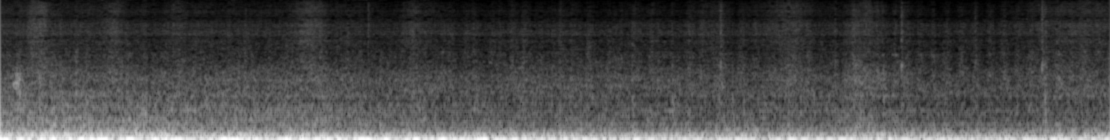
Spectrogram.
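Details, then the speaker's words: Rolls-Royce Silver Shadow at idle after driving on a cobblestone road: deep, uneven puffing throb; idle is okay but there is a huge exhaust leak. "idle's okay there's a huge exhaust leak obviously"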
